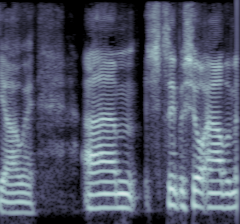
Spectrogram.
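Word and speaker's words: YHWH: Um, it's written like this, Y HWH, but it's pronounced Yahweh.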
